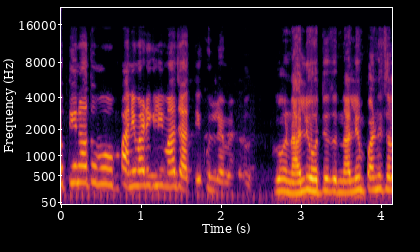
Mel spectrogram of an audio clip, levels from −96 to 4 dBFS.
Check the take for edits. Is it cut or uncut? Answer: cut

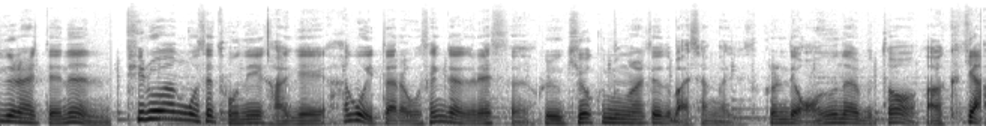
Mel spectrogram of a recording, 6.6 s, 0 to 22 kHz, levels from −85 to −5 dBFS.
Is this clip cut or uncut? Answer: uncut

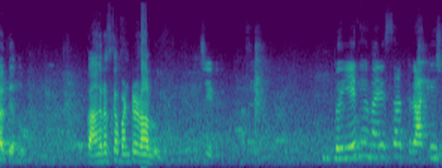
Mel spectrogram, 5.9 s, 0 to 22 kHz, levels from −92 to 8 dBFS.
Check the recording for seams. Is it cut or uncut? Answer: uncut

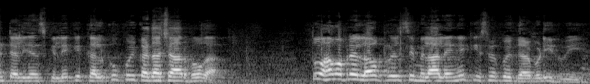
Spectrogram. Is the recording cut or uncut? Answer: uncut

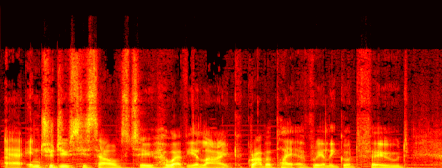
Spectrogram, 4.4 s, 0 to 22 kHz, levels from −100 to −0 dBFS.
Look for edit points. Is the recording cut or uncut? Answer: uncut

